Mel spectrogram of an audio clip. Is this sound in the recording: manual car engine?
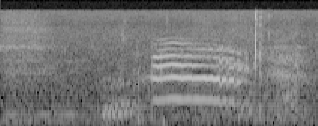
no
